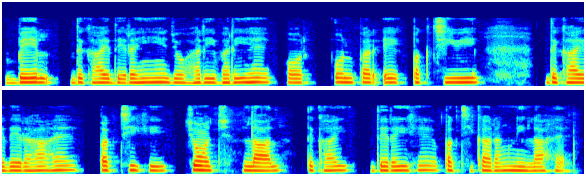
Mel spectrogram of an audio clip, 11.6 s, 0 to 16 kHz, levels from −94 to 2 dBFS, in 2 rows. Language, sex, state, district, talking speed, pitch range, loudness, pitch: Hindi, female, Uttar Pradesh, Jalaun, 155 wpm, 170-185 Hz, -19 LUFS, 180 Hz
